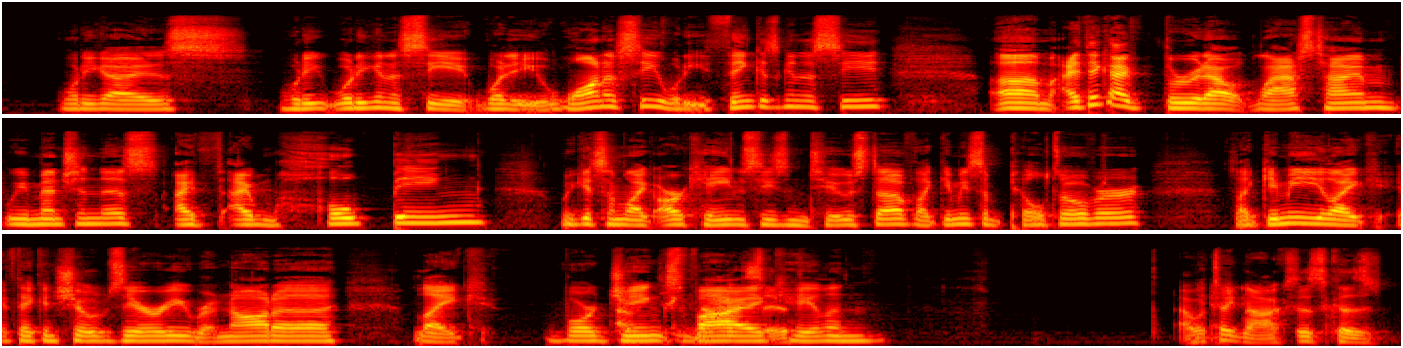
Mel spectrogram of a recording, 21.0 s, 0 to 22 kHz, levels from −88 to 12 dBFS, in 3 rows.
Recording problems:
none

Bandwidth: 14 kHz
